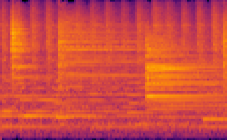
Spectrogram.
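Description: Free-improvised duo of grand piano and drum kit: held piano notes under scattered percussion strikes, with a bright, bell-like ringing strike about one and a half seconds in.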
